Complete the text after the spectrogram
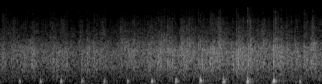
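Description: A crowd applauds steadily, a dense wash of clapping with a regular thumping beat running underneath at a quick, even pace, growing slightly louder toward the end.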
